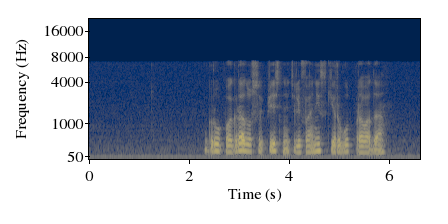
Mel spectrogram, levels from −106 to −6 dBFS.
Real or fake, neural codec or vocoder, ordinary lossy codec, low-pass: real; none; MP3, 64 kbps; 7.2 kHz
